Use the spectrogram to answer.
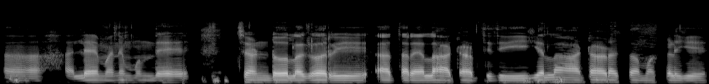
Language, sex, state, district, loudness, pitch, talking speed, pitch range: Kannada, male, Karnataka, Bijapur, -25 LUFS, 100 Hz, 135 wpm, 100-105 Hz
